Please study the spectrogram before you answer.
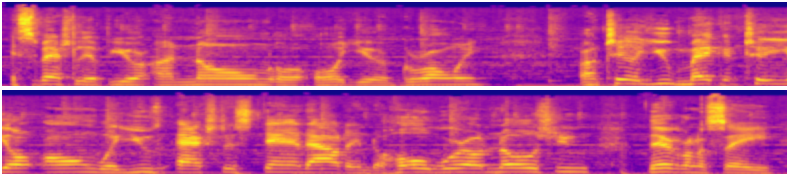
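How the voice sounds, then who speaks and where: A man hosting a hip-hop chat, animated and talkative, often asking "you know what I'm saying". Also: a little high, a little fast, faint music behind. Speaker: host. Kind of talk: casual interview chat.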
